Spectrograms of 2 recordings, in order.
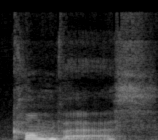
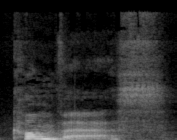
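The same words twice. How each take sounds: First: The stress is on the first syllable. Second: The same.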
